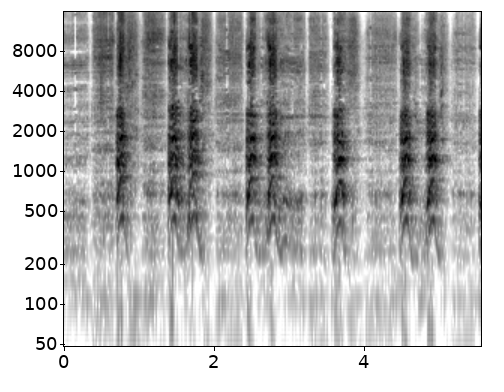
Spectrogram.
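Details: Aggressive Rajapalayam hunting dogs from South India, kept to guard farmers' fields against wild animals, bark in quick doubled pairs: about ten loud, harsh woofs grouped two at a time, with brief gaps between pairs.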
